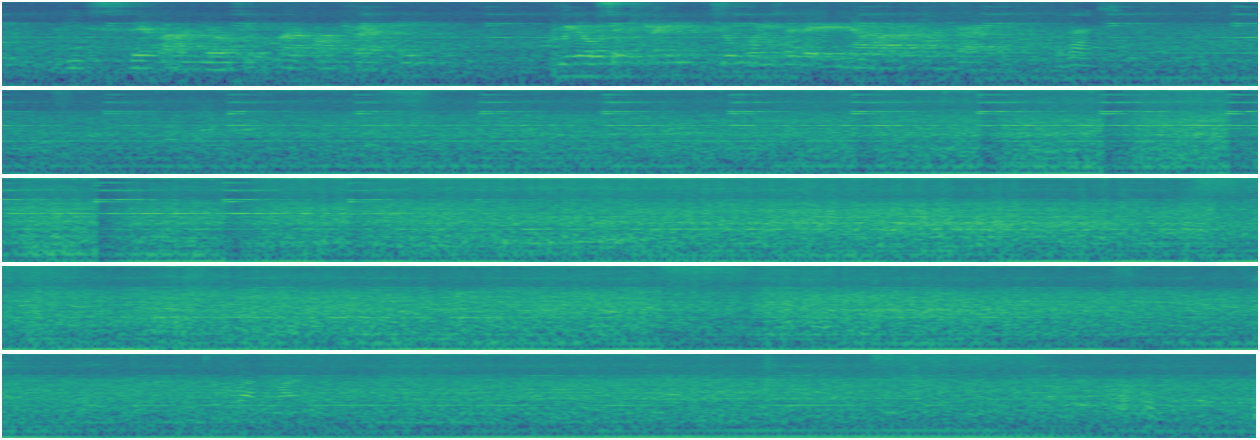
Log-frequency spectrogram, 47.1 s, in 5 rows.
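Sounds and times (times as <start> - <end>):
locomotive engine rumble: 0.0 - 47.0
locomotive bell ringing: 3.6 - 24.8.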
